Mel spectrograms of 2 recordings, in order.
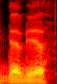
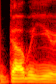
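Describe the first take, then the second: First: The letter is said in an imitated accent. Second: The letter is said in a plain voice. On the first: The speaker calls it right. "You got to say it like George Bush" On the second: The speaker calls it wrong. "You can't say it properly"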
